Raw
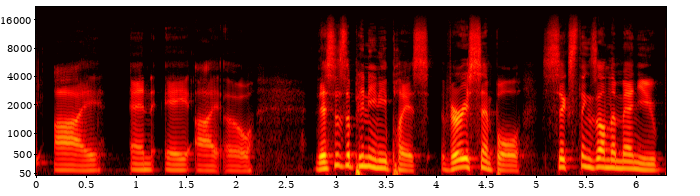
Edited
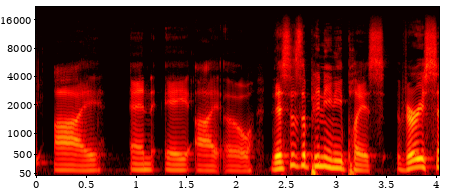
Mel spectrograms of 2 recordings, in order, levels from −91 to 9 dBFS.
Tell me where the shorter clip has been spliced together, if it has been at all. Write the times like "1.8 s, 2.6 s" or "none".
2.3 s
